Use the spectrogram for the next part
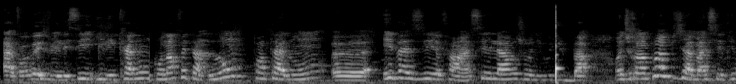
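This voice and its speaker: Woman, enthusiastic haul vlogger, higher voice, music under, mic a bit distant. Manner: chatty, enthusiastic, lots of fillers. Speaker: fashion vlogger. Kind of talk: casual try-on haul vlog.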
